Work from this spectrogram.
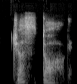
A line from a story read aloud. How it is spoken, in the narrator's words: he said softly under his breath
